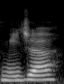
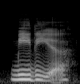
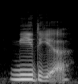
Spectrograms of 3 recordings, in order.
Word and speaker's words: media: me if i'm wrong do you pronounce this word as mija again mija in english we have to say media one more time media instead of producing the j sound i think the reason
